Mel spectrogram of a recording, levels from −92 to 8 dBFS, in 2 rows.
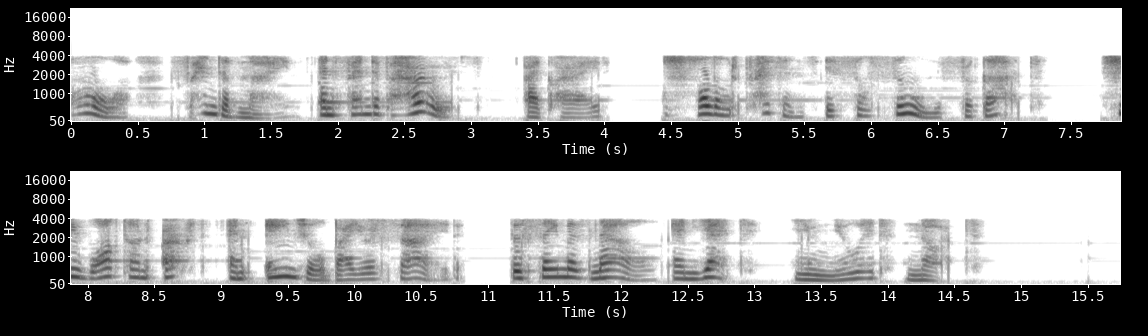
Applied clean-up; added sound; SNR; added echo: neural mask model DeepFilterNet 3.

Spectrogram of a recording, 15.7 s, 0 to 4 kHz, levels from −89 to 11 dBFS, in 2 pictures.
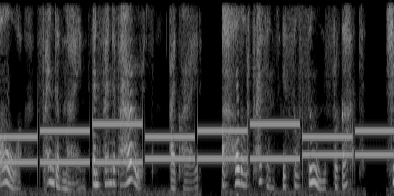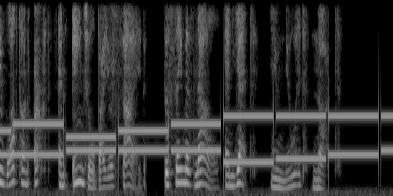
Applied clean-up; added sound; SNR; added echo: none; Telephone; -2 dB; none.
